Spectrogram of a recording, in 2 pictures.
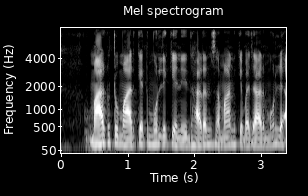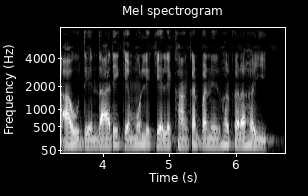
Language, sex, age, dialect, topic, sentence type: Magahi, male, 25-30, Central/Standard, banking, statement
